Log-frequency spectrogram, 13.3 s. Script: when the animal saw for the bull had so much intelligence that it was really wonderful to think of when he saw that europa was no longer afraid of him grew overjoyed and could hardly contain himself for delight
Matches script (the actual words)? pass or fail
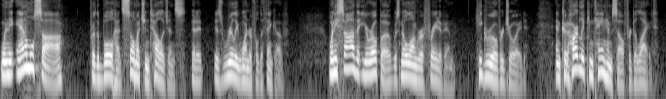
fail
